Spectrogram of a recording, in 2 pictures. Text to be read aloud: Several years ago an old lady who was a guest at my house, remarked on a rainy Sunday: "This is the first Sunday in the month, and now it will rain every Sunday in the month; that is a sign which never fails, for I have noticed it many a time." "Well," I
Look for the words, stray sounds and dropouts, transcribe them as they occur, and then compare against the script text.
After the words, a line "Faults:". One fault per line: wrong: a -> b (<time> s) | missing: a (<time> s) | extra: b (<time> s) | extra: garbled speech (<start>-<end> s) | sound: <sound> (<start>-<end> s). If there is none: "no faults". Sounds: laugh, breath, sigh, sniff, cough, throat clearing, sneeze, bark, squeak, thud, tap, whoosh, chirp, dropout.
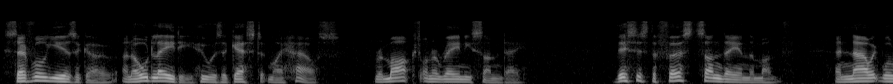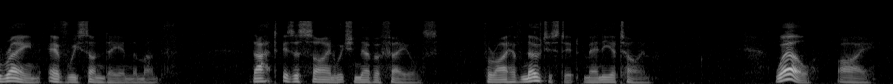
Several years ago an old lady who was a guest at my house, remarked on a rainy Sunday: "This is the first Sunday in the month, and now it will rain every Sunday in the month; that is a sign which never fails, for I have noticed it many a time." "Well," I
Faults:
no faults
